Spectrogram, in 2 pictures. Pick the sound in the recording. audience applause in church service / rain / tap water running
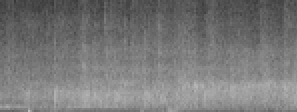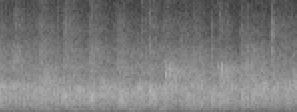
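audience applause in church service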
